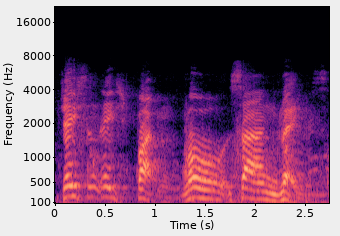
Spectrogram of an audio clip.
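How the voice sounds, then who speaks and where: Brash high-pitched 1930s newspaper reporter. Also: male voice, big pitch swings, takes it slowly. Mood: brash, wisecracking. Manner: slangy, flippant wisecracking. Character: brash, wisecracking, nosy male newspaper reporter. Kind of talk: 1930s film acting. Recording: dull, hissy vintage film soundtrack.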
